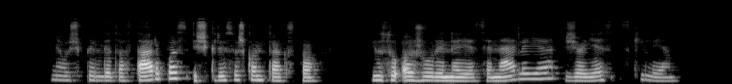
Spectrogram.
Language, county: Lithuanian, Alytus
